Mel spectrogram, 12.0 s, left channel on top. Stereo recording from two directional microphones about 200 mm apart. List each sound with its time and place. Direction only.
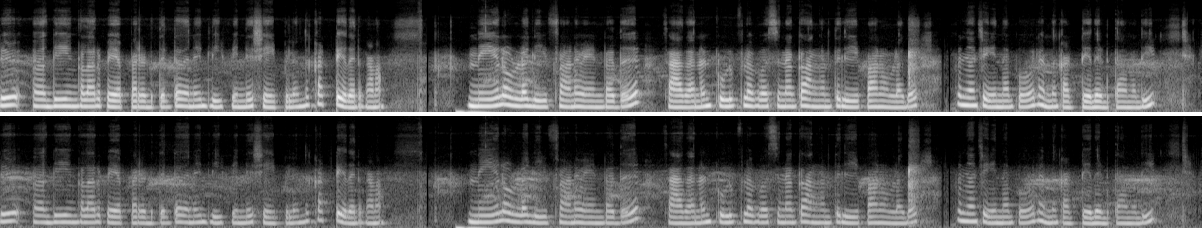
0.0 s speech: 35° left (ahead or behind)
